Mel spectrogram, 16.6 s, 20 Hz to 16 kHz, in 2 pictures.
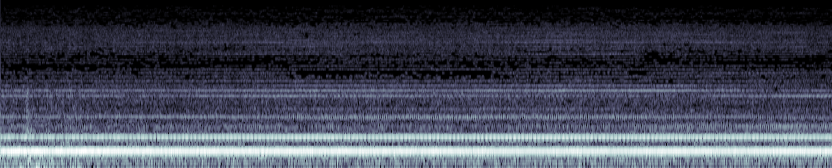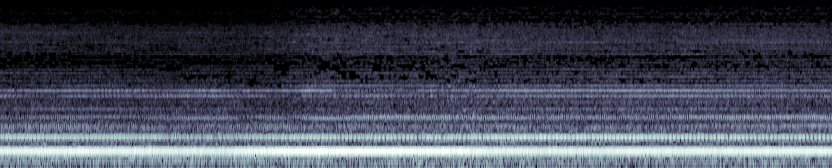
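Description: Kuangan ZWY-60/22L crawler mucking loader running while it digs, its power unit giving a loud, unchanging hum with one strong pitch and higher overtones.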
